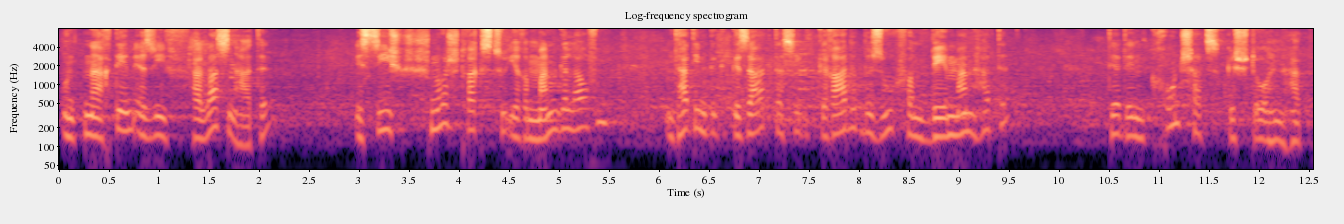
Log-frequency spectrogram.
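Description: A man's voice: on the high side, unhurried, crowd noise, natural voice. A man playing a stammering, sardonic revolutionary gossip in a radio play, with a wry, needling manner. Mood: wry, gossipy. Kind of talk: radio drama dialogue.

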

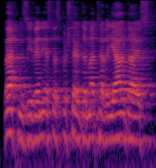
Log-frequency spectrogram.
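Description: A polite, unflappable household robot played by a man in a radio drama. It talks quickly and matter-of-factly, with a motherly streak, in a roomy echo. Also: medium pitch, little pitch movement, a bit bright, a little hiss or hum, natural voice. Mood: calm, matter-of-fact. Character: self-replicating household robot with programmed motherly instinct, unflappable. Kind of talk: German radio play acting.

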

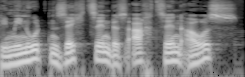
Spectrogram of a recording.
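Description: Low-voiced man, scripted radio narration. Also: animated, a little slow.

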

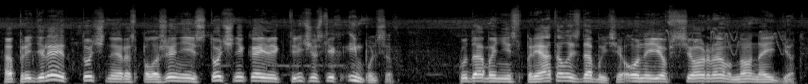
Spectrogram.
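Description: A man's voice: on the high side, close to an everyday voice. A man playing a knowledgeable, patient nature guide who explains things in a children's educational audio drama. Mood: informative. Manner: measured, didactic.

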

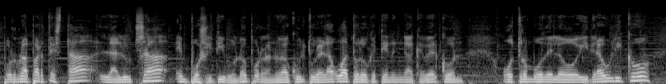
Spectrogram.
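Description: A man's voice: medium pitch, fast talker, dark tone, soft background music. A man explaining things in a radio interview, often ending statements with a questioning tag. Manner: tags statements with questioning 'no?'. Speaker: environmental activist guest.

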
